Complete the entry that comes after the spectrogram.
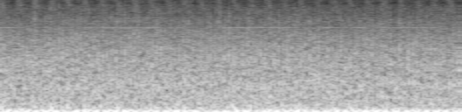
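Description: Airplane engine in GTA Online, a dense, steady roar of noise with a low droning rumble, continuous and loud with no variation and no talking.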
